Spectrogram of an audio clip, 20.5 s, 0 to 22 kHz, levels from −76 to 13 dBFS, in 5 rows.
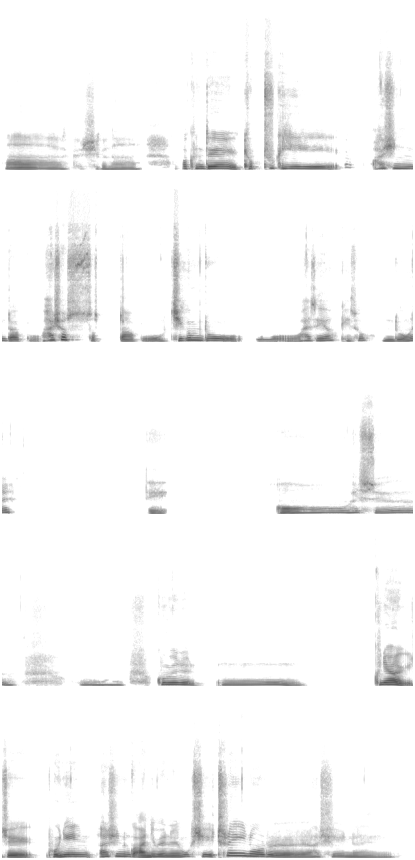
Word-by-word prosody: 아 195 0 -3
그러시구나. 185 -1 -10 0.4
아 245 - -2
근데 255 -5 +4
격투기 235 -2 0 0.3
하신다고 265 -7 -1
하셨었다고 215 - 0
지금도 250 -3 +3 0.2
뭐 175 +3 -8
하세요 245 +3 -2
계속 265 +7 -9
운동을? 200 +8 -2 1.3
네. 170 -2 -7 1.1
어 225 +5 -1
헬스. 235 -3 -6 1.1
어, 195 +1 -8 0.3
그러면은 245 -4 +1 0.2
음. 195 -2 -6 0.7
그냥 235 -4 +6
이제 175 -4 +3
본인 235 +2 +3
하시는 275 +2 +2
거 215 - +3
아니면은 205 +2 +4
혹시 240 -1 0
트레이너를 245 - +3
하시는 185 -3 -6
215 Hz, 195 characters per minute, -25 LUFS, 195-250 Hz, 1.3 s, 그냥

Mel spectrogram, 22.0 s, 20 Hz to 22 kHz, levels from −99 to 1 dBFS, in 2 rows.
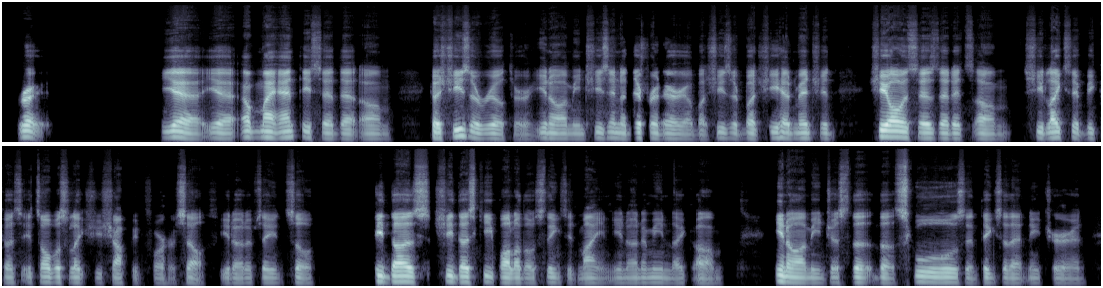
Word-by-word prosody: Right. - - +5 1.2
Yeah, 120 -5 +6
yeah, 110 -2 0
uh, 130 - +3
my 125 0 +5
auntie 120 +2 +3
said 105 -2 -5
that, 100 -1 -4
um 95 -1 -8 0.4
'cause 110 - +5
she's 145 -1 +3
a 110 - +1
realtor, 100 -2 -5
you 110 - -6
know, 105 -2 -2
I 100 - -4
mean, 100 -1 -11
she's 115 0 -7
in 115 -2 -3
a - - -4
different 110 +1 -2
area, 95 -2 -3
but 90 - -12
she's 110 -2 -8
a 105 - -5
but 105 - -4
she 115 - -5
had 110 -2 +1
mentioned 105 0 -2 0.4
she 135 - +9
always 125 -3 +8
says 110 -1 +3
that 105 0 0
it's, 100 - -3
um 95 -2 -6
she - - -6
likes - - +2
it - - -5
because 100 -1 -10
it's 105 - -14
almost 105 0 -2
like 105 -1 -5
she's 95 - -19
shopping - - -8
for - - -14
herself, - - -7
you 100 - -12
know 95 - -9
what 95 - -11
I'm 95 - -14
saying, 95 -2 -10
so 90 -2 -7 0.6
she 115 - +9
does 115 0 +6
she 120 -2 -2
does 110 0 +3
keep 110 -3 -6
all 100 -1 +2
of 100 - -2
those 95 0 -10
things 100 -1 -9
in - - -15
mind, 95 +1 -8
you 95 - -13
know 95 0 -14
what 95 0 -11
I - - -10
mean, 100 -1 -11
like, 90 +1 -14
um, - - -9 0.5
you 125 -2 +7
know, 105 -2 +3
I - - -4
mean, 95 -1 -9
just - - -9
the - - -1
the 95 - -5
schools 105 -1 -1
and 90 - -11
things 95 -1 -6
of - - -7
that 90 -1 -9
nature, 90 -1 -12
and, 85 0 -17
100 Hz, 230 wpm, -25 LUFS, 95-110 Hz, 1.2 s, she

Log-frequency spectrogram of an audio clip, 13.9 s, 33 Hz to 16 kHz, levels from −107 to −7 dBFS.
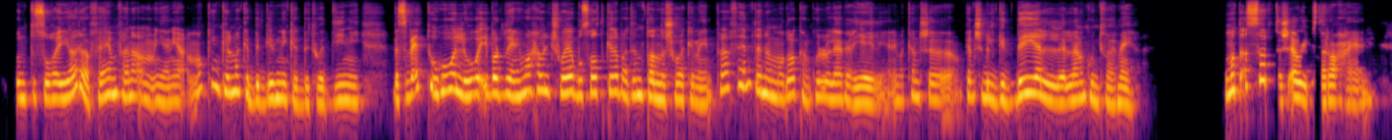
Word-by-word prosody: كنت 210 0 -2
صغيّرة 215 - +3
فاهم، 240 +4 0
فأنا 230 -2 -3
م 190 -4 -5
يعني 180 0 -5
ممكن 320 +6 -3
كلمة 275 -1 +3
كانت 255 -6 -2
بتجيبني، 200 +3 +2
كانت 170 -4 -5
بتوديني، 175 +3 -3 0.3
بس 190 +2 +1
بعدت 310 +7 0
وهو 280 +1 +3
اللي 265 -6 +4
هو 240 +3 +4
إيه - - 0
برضو، 255 -1 +4
يعني 230 -1 +3
هو 280 +4 +2
حاول 290 -2 -1
شويّة 260 +1 +5
بُساط 265 +1 0
كده 275 +1 0
بعدين 240 -2 0
طنش 205 -4 +1
هو 195 - 0
كمان، 175 -4 -5
فَفهمت 350 +5 -2
إن 275 -2 +4
الموضوع 225 0 0
كان 225 -7 -8
كلّه 220 +1 -2
لعب 200 -1 -1
عيال 170 -2 0
يعني، - - -10
ما 185 - -8
كانش 220 +2 -6
ما 200 +4 -6
كانش 225 0 -3
بالجديّة 205 +6 +3
اللي 190 -7 +2
اللي 180 +2 +1
أنا 205 - -1
كنت 200 -6 -4
فاهماها. 165 -3 -4 0.8
وما 275 +5 +5
اتأثرتش 415 +9 +1
أوي 215 -3 +5
بصراحة 185 -2 -3
يعني. 165 +5 -9
220 Hz, 225 wpm, -24 LUFS, 185-260 Hz, 0.8 s, شويّة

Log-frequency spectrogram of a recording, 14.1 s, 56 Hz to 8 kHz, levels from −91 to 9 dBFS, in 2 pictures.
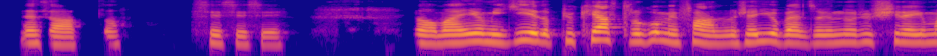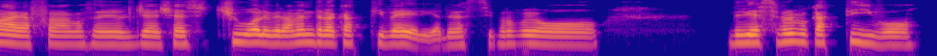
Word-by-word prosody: Esatto, 165 -2 -3 0.4
sì 180 - -7
sì 165 -2 -8
sì. 150 0 -10 1.0
No, 180 -2 +2
ma 185 +2 +5
io 210 +2 +6
mi 195 -1 +2
chiedo 215 -1 +6
più 215 +2 -7
che 245 - +2
altro 215 -4 +5
come 215 -3 +1
fanno, 180 -3 +1
cioè 195 +2 +1
io 210 0 +2
penso 180 -1 +1
che 180 - -1
non 190 +1 -3
riuscirei 195 0 0
mai 190 -2 +2
a - - -1
fa 170 +1 -8
una 165 - -4
cosa 165 +1 -10
del 160 -1 -4
gene 165 -1 -3
cioè 170 +1 -2
c - - -12
ci 205 - -4
vuole 195 -1 +2
veramente 185 +2 0
la 180 - +3
cattiveria, 175 -8 -3
deve 155 +2 -7
essere 170 +1 -16
proprio 165 -3 -4 0.9
devi 185 0 -1
essere 185 +1 -1
proprio 200 -1 0
cattivo. 180 -5 -4
180 Hz, 175 wpm, -24 LUFS, 165-195 Hz, 1.0 s, io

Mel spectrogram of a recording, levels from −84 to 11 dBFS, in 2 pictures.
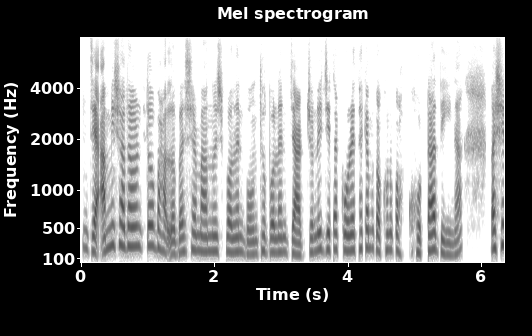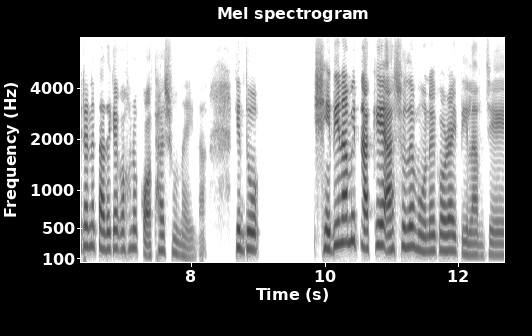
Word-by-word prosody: যে 195 - -1
আমি 260 +3 -3
সাধারণত 260 -1 -2 0.2
ভালোবাসার 185 +4 -5
মানুষ 200 +1 -4
বলেন, 190 +1 -4
বন্ধু 160 +5 -8
বলেন 185 +1 -4
যার 150 -3 -1
জন্যই 195 +5 -5
যেটা 220 0 -3
করে 205 0 0
থাকি 230 +1 -10
আমি 235 - -12
কখনো 215 +3 -8
ক - - -1 0.2
খোঁটা 185 +3 -2
দেই 165 -4 -7
না। 175 - -5 0.5
বা 230 - 0
সেটা 275 -1 +2
নে 265 - -2
তাদেরকে 230 +1 +3
কখনো 235 +1 -5
কথা 140 +9 -2
শুনাই 140 -10 -11
না। - - -15 0.5
কিন্তু 235 -1 +2 1.1
সেদিন 250 +5 +6
আমি 330 +1 +3
তাকে 245 +4 +7 0.2
আসলে 255 +3 +1
মনে 200 +1 -1
করাই 205 0 +3
দিলাম 150 -2 -4
যে, 150 -1 -6
205 Hz, 170 wpm, -22 LUFS, 180-235 Hz, 1.1 s, তাকে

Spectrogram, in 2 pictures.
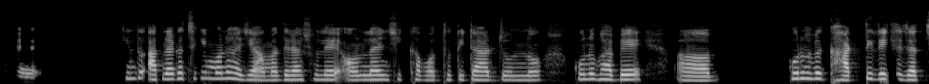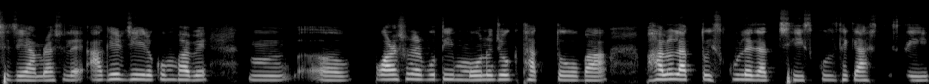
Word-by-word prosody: হ্যাঁ। - - -7 0.9
কিন্তু 275 +1 -4
আপনার 250 +2 +2
কাছে 270 +1 -4
কি 285 - -6
মনে 270 +1 +1
হয় 245 -3 +1
যে, 215 - +1
আমাদের 205 +2 -1
আসলে 220 0 -5 0.3
অনলাইন 215 +1 +1
শিক্ষা 230 0 -7
পদ্ধতিটার 205 0 -1
জন্য 200 0 -4 0.5
কোনোভাবে 230 -2 +2 0.5
আ - - -1 1.1
কোনোভাবে 270 0 +3 0.2
ঘাটতি 200 +4 +2
রেখে 245 -1 +2
যাচ্ছে 210 0 +2
যে, 195 - -1
আমরা 190 +1 -1
আসলে 205 0 -5 0.2
আগের 235 +3 +2
যে 230 - 0
এরকম 220 +1 -2
ভাবে 210 0 +3 0.5
উম 200 -1 -4 0.5
অ - - 0 0.5
পড়াশোনার 230 +1 +5
প্রতি 225 +1 -3 0.2
মনোযোগ 215 +1 +2 0.2
থাকতো, 210 0 -2 0.2
বা 190 -1 +4 0.6
ভালো 230 +1 +7
লাগতো 225 0 +5
স্কুলে 230 -1 +1
যাচ্ছি, 195 +1 -1 0.2
স্কুল 210 +3 -10
থেকে 210 -1 -2
আসতেছি, 195 -1 -11
220 Hz, 130 wpm, -24 LUFS, 205-230 Hz, 1.1 s, ভালো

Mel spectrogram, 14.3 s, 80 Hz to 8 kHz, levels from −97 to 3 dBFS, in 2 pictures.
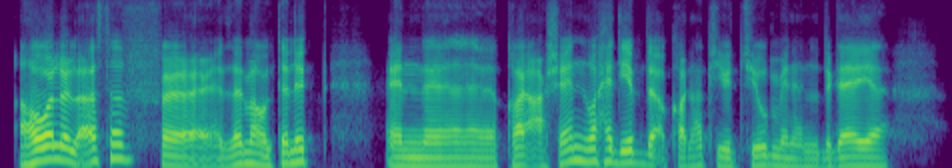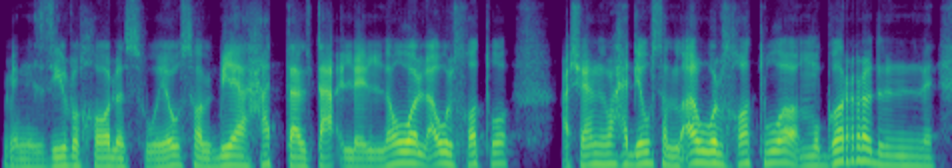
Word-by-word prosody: أهو 165 +9 +8
للأسف 185 +2 +1
يعني 120 -4 +2
زي 130 +5 +1
ما 145 0 +2
قُلت 115 - 0
لِك 160 +3 0 0.5
إن 110 -1 +1 0.6
ق - - -4
عشان 145 +6 +1
الواحد 165 -2 0
يبدأ 145 -4 +1
قناة 110 +3 -5
يوتيوب 115 +3 -3
من 110 -2 -4
البداية 110 +3 0 0.5
من 100 0 -7
الزيرو 110 +4 -3
خالص 110 -2 -2
ويوصل 110 +2 -2
بيها 120 +3 +2
حتّى 115 0 -1
لتع 110 +2 0
للي 105 +2 -2
هو 150 +2 +5
لأول 145 0 +1
خطوة، 140 +2 -4 0.4
عشان 125 +2 -1
الواحد 130 -1 -2
يوصل 140 -4 -1
لأول 150 +3 +3
خطوة 145 +3 -1
مُجرّد 160 +8 0
إن 120 -3 -6
125 Hz, 145 wpm, -21 LUFS, 110-145 Hz, 0.6 s, أهو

